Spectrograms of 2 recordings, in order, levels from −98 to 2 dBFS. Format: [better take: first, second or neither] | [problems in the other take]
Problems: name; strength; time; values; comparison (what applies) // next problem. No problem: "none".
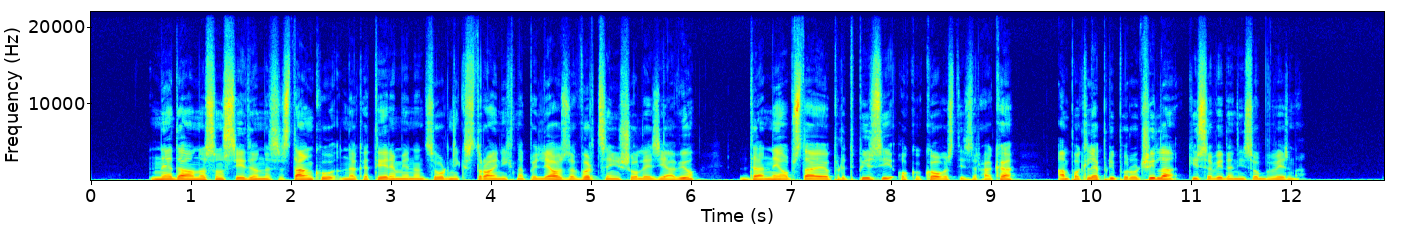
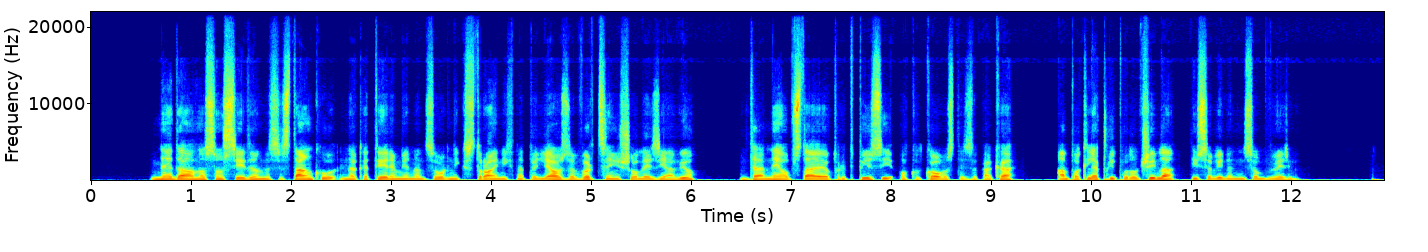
first | noise reduction (neural mask model DeepFilterNet 3)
